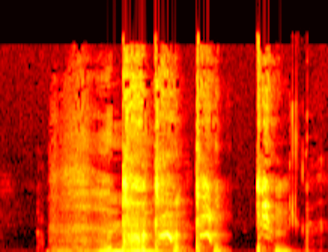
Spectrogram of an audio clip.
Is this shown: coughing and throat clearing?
yes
